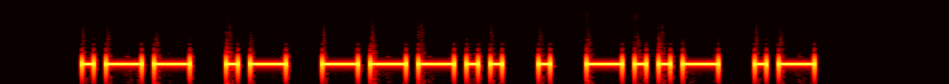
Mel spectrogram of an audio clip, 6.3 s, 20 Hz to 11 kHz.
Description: Morse code, heard as a keyed tone, about 15 wpm, 700 Hz. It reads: WA8EXA
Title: USA Call Signs - 6 Characters - Repeated 2x - 15wpm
